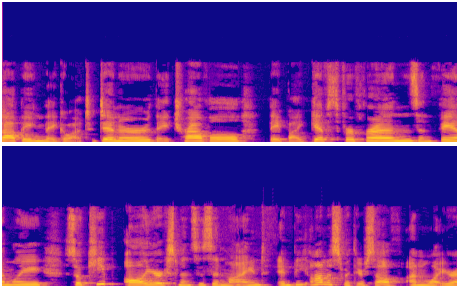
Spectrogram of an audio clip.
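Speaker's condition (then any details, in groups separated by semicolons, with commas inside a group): No condition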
